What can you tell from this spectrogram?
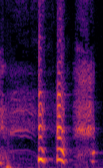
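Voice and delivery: high short laugh; amused laugh. Real, not acted. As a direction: laugh at the slip. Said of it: "that's not good".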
